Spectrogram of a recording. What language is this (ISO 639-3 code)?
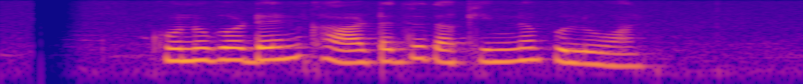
sin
